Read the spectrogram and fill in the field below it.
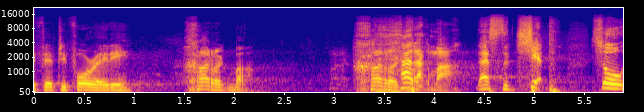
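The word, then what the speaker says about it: χάραγμα: Haragma, it pronounces it. So you know how it's pronounced. Strong's G, 5480. Charagma.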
